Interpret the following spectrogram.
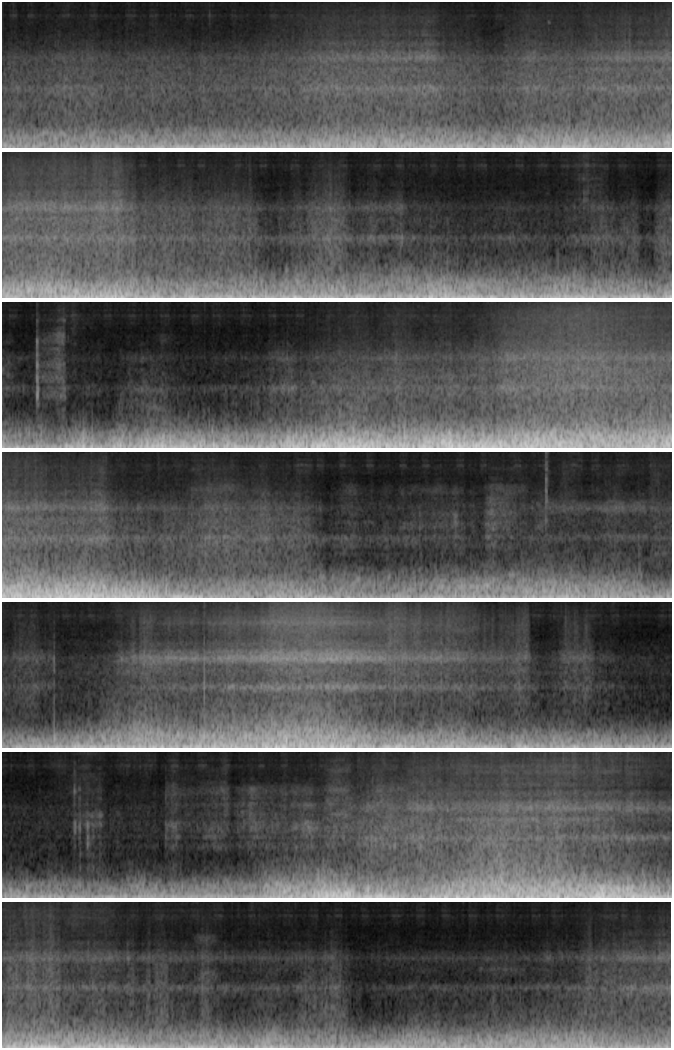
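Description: Airflow buffeting the camera microphone in flight under a paraglider, a low rumble that swells and eases in gusts every several seconds. A faint high tone comes and goes a few times.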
